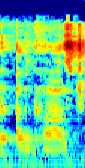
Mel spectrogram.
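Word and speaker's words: aghast: लेकिन याद रखना यहां एच साइलेंट है। एच यहां पे साइलेंट है। इसीलिए मैं सिर्फ आपको याद करने के लिए बोल रही हूं कि घोस्ट देखकर अगस्ट हो गई।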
